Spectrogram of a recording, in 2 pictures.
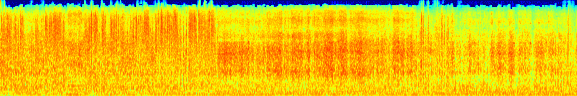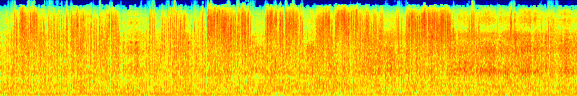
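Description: Loud, steady wind buffeting the microphone of a camera riding on a moving car, over the road and traffic noise of the drive.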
